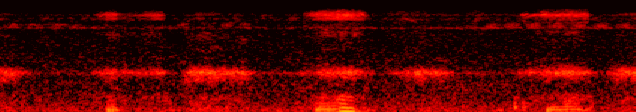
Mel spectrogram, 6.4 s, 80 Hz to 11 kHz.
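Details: Soft, irregular snoring breaths, about 26 a minute, from a sleeping baby over a steady background hum: infant snoring.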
